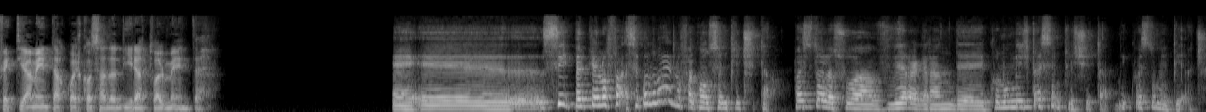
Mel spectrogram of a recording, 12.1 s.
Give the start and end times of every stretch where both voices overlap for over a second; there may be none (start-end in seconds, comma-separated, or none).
none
